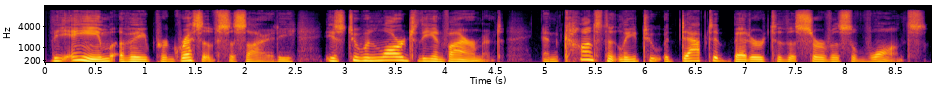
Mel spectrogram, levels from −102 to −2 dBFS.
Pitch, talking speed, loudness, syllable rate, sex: 145 Hz, 150 wpm, -18 LUFS, 4.8 syllables/s, male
